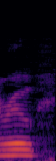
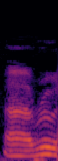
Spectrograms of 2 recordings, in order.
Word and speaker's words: Ryu: going to be Hyun-Jin Ryu. Yes, we're calling him Ryu because it's not Ryu, it's Ryu in Korean, so we pronounce him Ryu.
